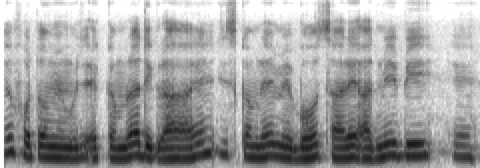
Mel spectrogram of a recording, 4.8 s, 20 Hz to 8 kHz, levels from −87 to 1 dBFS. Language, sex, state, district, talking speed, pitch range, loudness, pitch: Hindi, male, Arunachal Pradesh, Papum Pare, 200 wpm, 145-170 Hz, -14 LUFS, 155 Hz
